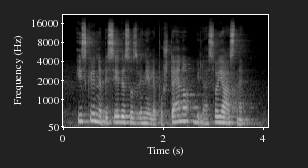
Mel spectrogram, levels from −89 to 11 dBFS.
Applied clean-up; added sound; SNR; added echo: none; none; none; none.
